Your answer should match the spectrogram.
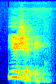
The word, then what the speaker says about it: usually: Usually. U-S-U-A-L-L-Y. Usually also means most of the time or frequently. The correct way to pronounce it is usually. Usually. The S is pronounced more like a Z.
